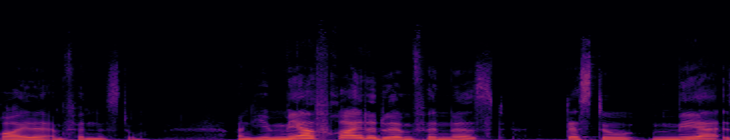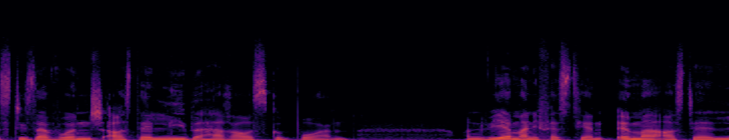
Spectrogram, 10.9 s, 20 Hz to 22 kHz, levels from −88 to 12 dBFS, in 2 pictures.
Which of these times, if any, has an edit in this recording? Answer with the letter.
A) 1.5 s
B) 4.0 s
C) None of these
B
